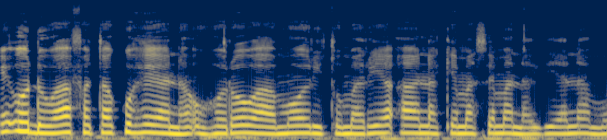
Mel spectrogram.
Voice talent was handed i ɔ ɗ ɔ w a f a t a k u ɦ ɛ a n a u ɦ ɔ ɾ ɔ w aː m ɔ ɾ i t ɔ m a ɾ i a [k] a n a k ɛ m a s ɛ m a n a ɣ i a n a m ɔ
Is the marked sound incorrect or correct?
incorrect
